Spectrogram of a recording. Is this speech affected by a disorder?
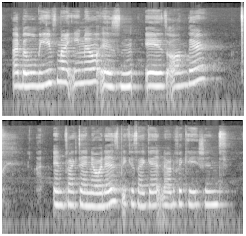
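Yes: cerebral palsy; affects arm.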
